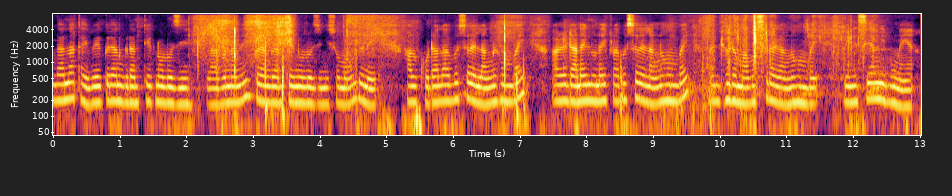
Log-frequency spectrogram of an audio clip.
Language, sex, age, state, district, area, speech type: Bodo, female, 45-60, Assam, Kokrajhar, rural, spontaneous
